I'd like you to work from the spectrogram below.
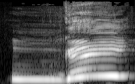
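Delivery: mimicking the comic movie villain, loud and slow; Hangover movie character impression. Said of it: "the Chinese dude, where he's like".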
